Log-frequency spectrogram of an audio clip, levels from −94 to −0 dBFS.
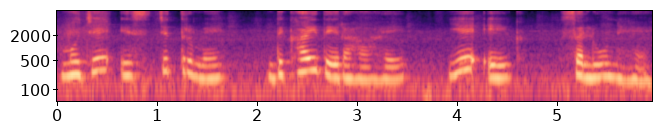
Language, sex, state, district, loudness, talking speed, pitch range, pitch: Hindi, female, Madhya Pradesh, Dhar, -17 LUFS, 120 wpm, 180-235 Hz, 200 Hz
